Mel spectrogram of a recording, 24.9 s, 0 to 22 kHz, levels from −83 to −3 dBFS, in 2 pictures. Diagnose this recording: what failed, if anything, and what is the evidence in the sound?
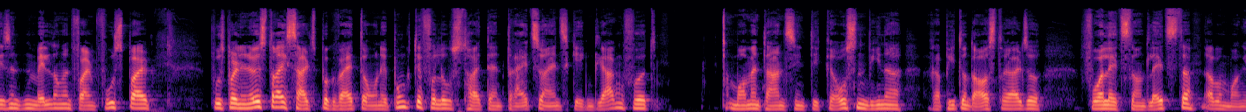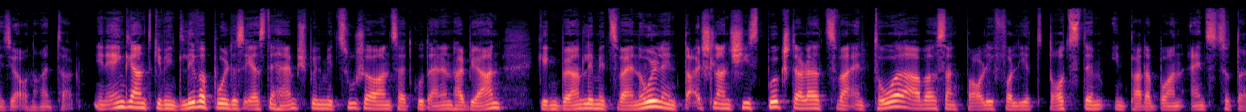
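Nothing in the chain has failed: the speech signal stays continuous and intact, with no audible fault at any stage from capture to playback.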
